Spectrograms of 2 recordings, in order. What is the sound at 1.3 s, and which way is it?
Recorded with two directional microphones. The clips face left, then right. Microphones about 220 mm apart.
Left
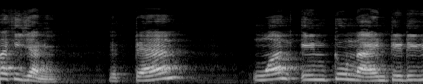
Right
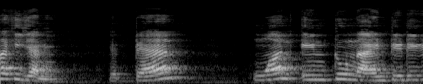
Speech, 35° left (ahead or behind).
